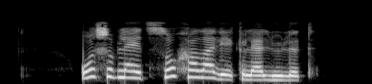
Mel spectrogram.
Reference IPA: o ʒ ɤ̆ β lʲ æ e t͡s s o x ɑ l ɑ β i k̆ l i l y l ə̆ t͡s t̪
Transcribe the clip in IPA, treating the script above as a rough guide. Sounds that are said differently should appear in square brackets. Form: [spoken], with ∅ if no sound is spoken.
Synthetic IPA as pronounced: o [ʃ] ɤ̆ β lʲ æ e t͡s s o x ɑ l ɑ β [e] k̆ l [æ] l y l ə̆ [∅] t̪

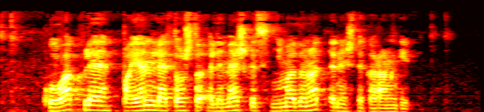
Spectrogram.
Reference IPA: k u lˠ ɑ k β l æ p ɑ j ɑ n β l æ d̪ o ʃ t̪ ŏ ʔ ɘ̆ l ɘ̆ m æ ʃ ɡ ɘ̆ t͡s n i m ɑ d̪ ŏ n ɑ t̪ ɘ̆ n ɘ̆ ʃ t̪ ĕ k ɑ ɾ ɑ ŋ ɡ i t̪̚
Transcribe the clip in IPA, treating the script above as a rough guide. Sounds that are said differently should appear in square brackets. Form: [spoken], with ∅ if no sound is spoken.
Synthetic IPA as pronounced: k u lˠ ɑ k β l æ p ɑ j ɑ n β l æ [t̪] o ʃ t̪ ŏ ʔ ɘ̆ l ɘ̆ m æ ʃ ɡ ɘ̆ t͡s n i m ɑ d̪ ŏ n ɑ t̪ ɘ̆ n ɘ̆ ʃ t̪ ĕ k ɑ ɾ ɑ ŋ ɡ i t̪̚

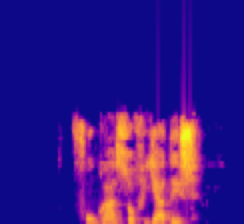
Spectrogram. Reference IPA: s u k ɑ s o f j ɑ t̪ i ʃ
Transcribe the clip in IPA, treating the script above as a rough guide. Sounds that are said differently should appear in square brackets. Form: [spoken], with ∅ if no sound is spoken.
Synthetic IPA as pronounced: [f] u [ɡ] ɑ s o f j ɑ [d̪] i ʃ

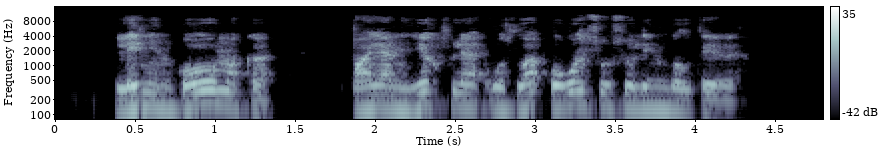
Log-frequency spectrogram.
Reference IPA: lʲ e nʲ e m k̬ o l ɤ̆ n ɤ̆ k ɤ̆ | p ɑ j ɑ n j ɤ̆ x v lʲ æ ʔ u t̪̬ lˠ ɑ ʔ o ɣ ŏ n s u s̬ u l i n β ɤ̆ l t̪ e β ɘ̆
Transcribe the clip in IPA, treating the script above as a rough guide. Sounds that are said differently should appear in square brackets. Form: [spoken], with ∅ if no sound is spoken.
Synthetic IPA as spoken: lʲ e nʲ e [n] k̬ o l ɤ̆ [m] ɤ̆ k ɤ̆ | p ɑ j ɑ n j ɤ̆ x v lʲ æ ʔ u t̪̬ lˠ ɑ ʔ o ɣ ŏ n s u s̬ u l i n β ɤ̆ l t̪ e β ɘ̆

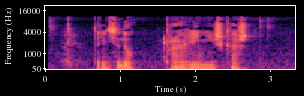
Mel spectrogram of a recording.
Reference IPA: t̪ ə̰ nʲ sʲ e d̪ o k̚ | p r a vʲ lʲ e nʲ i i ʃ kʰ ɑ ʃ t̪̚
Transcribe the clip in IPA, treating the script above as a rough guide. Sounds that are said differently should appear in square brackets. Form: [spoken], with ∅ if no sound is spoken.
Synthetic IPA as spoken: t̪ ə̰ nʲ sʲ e d̪ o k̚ | p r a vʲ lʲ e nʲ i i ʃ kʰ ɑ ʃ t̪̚

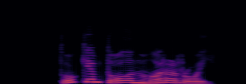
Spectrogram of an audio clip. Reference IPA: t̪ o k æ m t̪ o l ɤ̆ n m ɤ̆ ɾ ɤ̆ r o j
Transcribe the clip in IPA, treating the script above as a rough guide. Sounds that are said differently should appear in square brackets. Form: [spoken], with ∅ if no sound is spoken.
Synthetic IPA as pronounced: t̪ o k [e] m t̪ o l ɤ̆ n m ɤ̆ ɾ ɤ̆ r o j

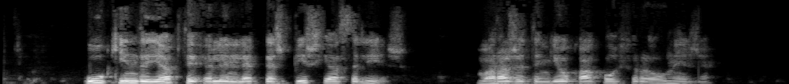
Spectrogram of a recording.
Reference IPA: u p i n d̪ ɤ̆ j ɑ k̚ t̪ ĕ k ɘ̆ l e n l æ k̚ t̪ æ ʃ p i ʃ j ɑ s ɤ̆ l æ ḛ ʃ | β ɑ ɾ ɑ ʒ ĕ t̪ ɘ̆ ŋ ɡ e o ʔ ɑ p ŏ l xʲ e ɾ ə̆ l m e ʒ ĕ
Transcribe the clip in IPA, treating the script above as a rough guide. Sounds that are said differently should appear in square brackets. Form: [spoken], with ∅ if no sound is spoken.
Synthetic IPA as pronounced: u [k] i n d̪ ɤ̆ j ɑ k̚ t̪ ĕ [ʔ] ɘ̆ l e n l æ k̚ t̪ æ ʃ p i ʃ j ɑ s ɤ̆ l [i] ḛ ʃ | β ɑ ɾ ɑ ʒ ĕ t̪ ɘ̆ ŋ ɡ e o [k] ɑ [k] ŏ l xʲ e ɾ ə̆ l [n] e ʒ ĕ

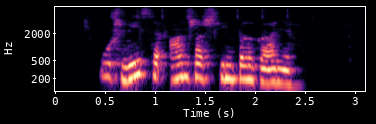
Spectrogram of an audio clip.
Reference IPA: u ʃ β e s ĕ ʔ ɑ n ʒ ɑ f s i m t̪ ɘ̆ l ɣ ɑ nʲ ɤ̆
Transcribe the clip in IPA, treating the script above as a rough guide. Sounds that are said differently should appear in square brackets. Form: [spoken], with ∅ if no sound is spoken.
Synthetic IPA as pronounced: u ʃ β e s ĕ ʔ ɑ n ʒ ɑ [ʃ] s i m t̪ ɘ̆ l ɣ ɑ nʲ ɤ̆

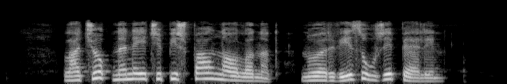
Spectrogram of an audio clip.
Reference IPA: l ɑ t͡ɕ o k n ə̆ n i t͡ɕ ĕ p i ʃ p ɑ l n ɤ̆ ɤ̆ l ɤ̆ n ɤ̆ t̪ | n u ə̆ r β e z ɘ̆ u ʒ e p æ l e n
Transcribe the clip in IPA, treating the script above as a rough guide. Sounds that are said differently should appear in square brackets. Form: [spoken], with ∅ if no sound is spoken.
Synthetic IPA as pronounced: l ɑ t͡ɕ o k n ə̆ n [e] t͡ɕ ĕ p i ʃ p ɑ l n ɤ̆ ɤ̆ l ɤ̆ n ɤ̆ t̪ | n [o] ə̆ r β e z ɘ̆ u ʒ e p æ l e n

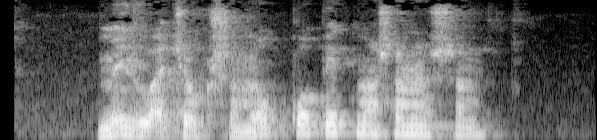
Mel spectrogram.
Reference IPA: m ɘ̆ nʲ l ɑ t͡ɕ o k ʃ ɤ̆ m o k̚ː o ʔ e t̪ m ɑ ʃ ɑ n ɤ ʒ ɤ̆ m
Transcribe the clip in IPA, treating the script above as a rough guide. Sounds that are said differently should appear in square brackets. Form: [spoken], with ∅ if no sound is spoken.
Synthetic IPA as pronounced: m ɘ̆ nʲ l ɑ t͡ɕ o k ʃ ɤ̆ m o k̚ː o [p] e t̪ m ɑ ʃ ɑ n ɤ [ʃ] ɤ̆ m

